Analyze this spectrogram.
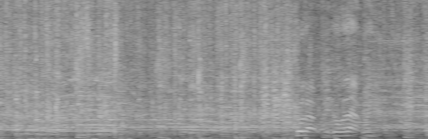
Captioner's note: upbeat music; cheers and applause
